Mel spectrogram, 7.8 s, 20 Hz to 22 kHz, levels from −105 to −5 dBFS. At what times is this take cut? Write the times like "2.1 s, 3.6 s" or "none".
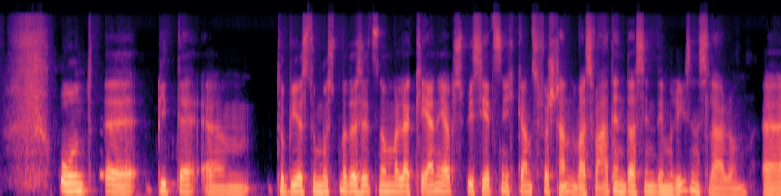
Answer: none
